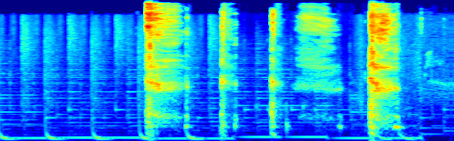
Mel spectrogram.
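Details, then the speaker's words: An adult who says she feels really sick gives three short, harsh coughs with throat-clearing between them, over soft background music. "I'm feeling really sick. I might not really sound it. I don't know if I do or not, but yeah, I'm feeling really sick, and I don't really feel up to I don't feel up to editing a video today because I'm really sick, and I just"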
